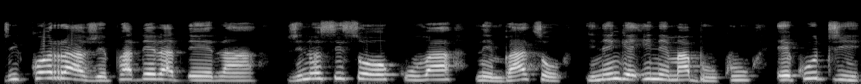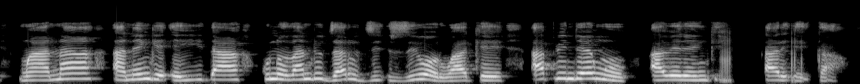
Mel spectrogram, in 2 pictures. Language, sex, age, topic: Ndau, male, 25-35, education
